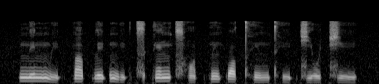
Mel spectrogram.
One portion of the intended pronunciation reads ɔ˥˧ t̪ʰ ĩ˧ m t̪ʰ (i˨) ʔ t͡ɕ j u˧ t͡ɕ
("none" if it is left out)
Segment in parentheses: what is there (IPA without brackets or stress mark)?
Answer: i˨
